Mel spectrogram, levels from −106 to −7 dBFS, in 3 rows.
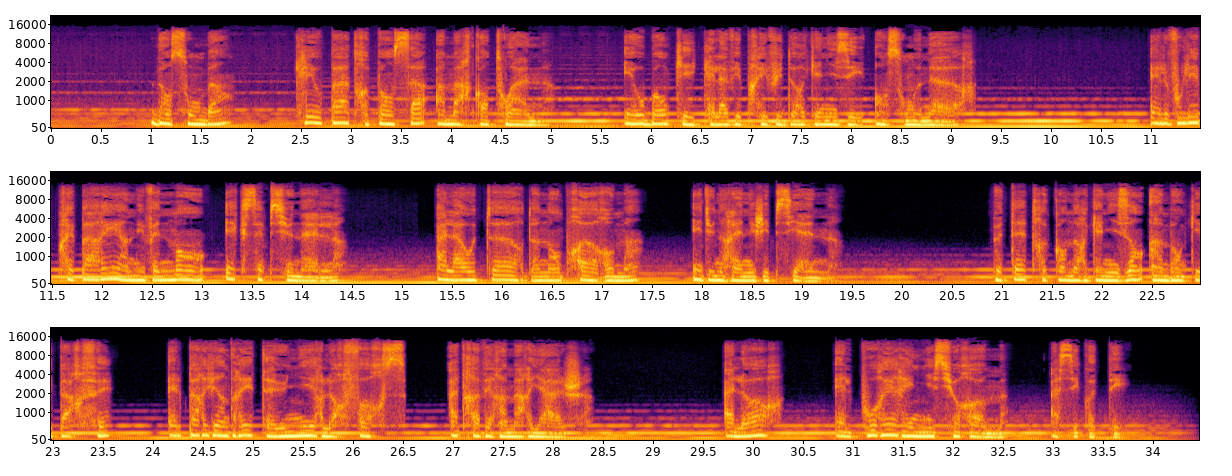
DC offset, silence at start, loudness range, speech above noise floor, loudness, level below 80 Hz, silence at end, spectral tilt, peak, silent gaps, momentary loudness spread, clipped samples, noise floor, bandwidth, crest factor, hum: under 0.1%; 0 s; 3 LU; 21 dB; -16 LUFS; -28 dBFS; 0.15 s; -5.5 dB/octave; -4 dBFS; none; 13 LU; under 0.1%; -35 dBFS; 14 kHz; 12 dB; none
